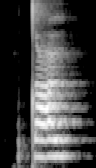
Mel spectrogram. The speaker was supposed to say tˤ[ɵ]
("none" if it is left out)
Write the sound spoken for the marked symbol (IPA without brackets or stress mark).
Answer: ɵ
